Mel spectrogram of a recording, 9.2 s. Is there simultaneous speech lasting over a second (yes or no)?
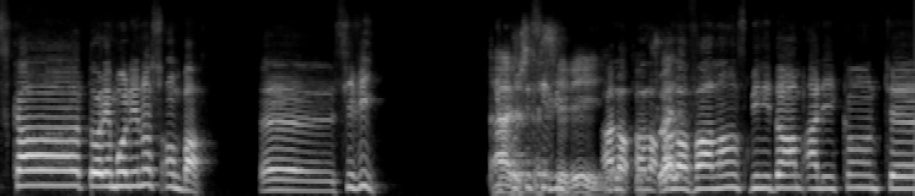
yes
